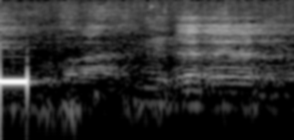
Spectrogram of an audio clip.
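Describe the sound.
A single loud, short telephone busy-tone beep from a failed call sounds at the very start, then cuts off as people begin talking in the background at a lower level.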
